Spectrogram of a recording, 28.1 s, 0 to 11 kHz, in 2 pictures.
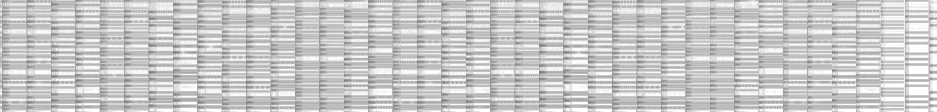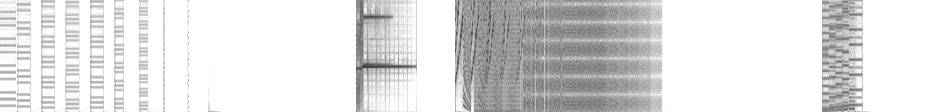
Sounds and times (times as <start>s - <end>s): Music: 0.0s - 16.3s, 26.4s - 27.0s.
